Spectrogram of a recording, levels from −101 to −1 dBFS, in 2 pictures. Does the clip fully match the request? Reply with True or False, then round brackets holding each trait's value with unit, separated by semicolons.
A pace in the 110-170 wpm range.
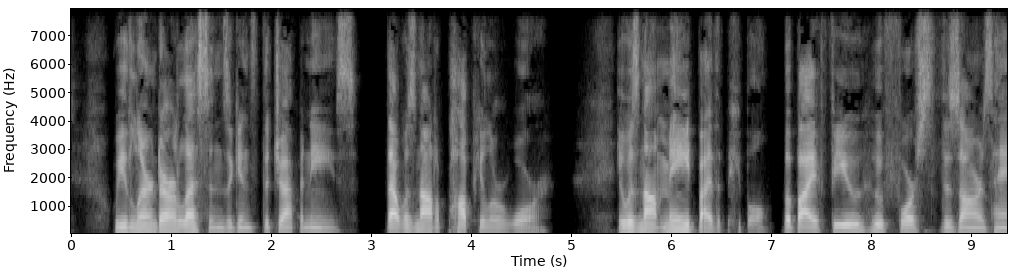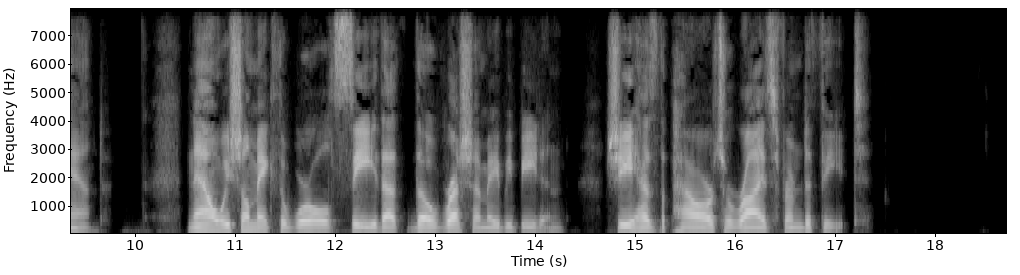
True (160 wpm)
